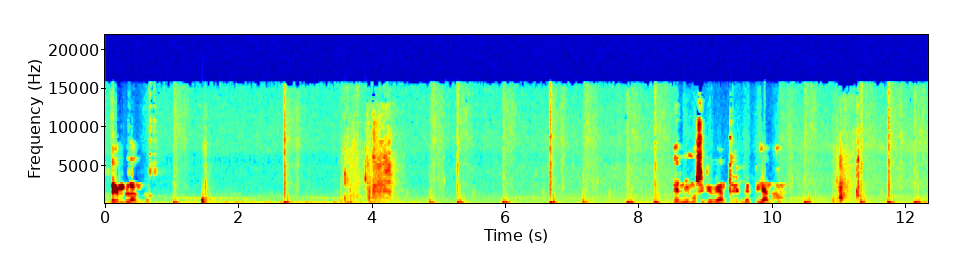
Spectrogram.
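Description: Footsteps thud slowly and steadily.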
